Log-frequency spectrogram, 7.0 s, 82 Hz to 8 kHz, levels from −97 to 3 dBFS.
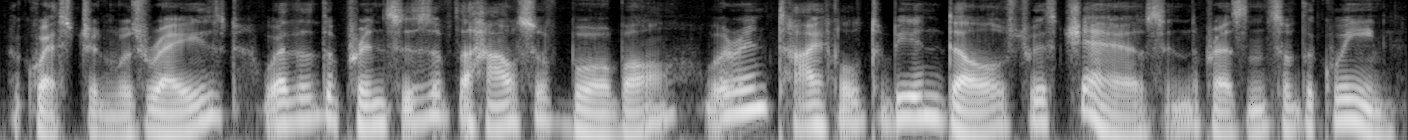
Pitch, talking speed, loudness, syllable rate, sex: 135 Hz, 215 wpm, -18 LUFS, 5.7 syllables/s, male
